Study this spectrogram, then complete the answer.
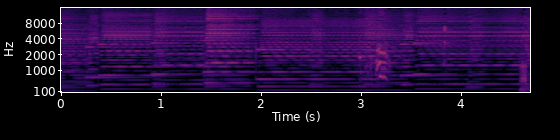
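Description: A cartoonish dog in the Professor Layton video game yips and barks in short repeated tonal bursts over light game music.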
